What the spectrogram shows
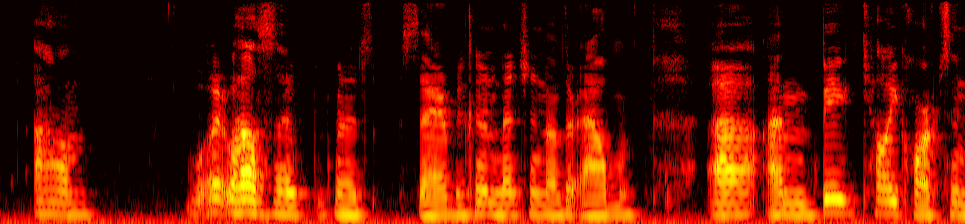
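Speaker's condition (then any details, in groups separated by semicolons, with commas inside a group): Cerebral palsy; present from birth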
